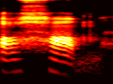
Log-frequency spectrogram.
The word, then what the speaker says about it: aham: on a mantra and our Mantra is aam so you don't need to worry about how it's spelled or anything like that it's aham and it means I am so to yourself right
